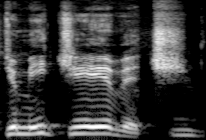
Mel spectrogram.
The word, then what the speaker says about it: Dmitrievich: No, it's Dmitrievich. Dmitrievich. I already forgot how to pronounce that.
